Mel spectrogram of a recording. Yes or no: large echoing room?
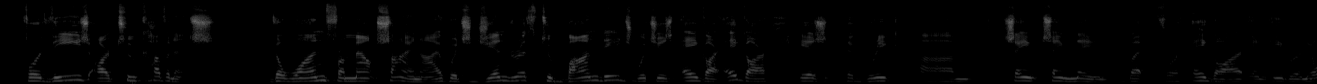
yes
